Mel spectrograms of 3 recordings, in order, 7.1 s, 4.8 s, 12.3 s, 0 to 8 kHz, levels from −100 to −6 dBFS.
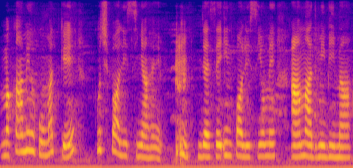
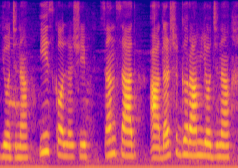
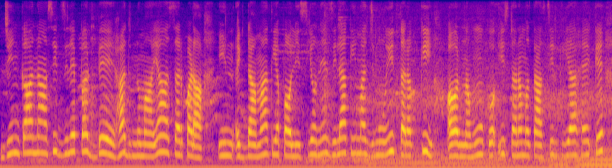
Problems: background sounds at intervals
